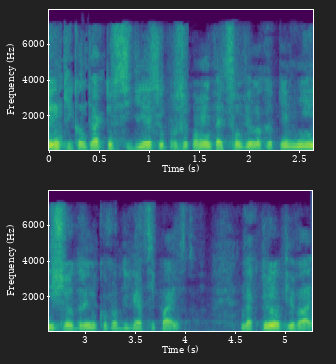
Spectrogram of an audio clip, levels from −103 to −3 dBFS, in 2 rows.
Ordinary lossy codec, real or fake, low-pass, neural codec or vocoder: AAC, 32 kbps; fake; 7.2 kHz; codec, 16 kHz, 4 kbps, FreqCodec, smaller model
